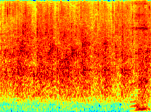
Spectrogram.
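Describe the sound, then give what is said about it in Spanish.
A crowd applauds the Lord steadily, dense clapping at a consistent loudness, with a faint voice briefly rising near the end. “Den un aplauso al Señor, por favor.”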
